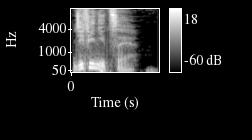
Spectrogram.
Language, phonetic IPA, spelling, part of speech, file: Russian, [dʲɪfʲɪˈnʲit͡sɨjə], дефиниция, noun, Ru-дефиниция.ogg
- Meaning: definition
